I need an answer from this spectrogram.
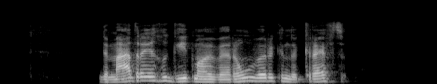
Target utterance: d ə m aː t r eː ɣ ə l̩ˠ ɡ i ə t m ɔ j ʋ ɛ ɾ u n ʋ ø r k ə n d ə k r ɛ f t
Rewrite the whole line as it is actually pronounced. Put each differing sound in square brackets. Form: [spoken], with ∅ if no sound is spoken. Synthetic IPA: d ə m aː t r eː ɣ ə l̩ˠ ɡ i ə t m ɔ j ʋ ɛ ɾ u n ʋ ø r k ə n d ə k r ɛ f t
